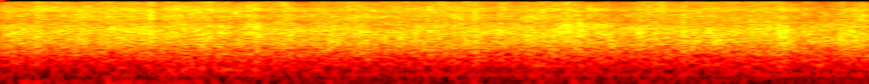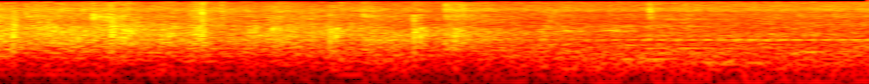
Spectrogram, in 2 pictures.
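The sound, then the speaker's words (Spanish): Sustained applause from an audience for the people who arranged and organized the event, a dense steady wash of many hands clapping at fairly even loudness, easing slightly toward the end with no clear voices on top. “Un aplauso por la gente que arregló y los que organizaron.”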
